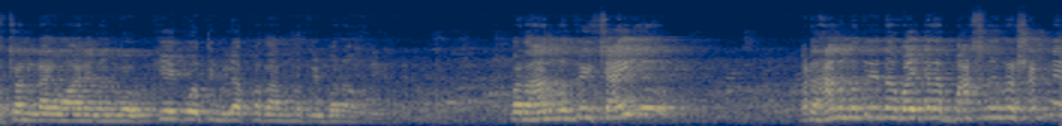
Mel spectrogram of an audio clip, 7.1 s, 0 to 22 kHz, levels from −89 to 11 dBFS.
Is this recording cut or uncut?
uncut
